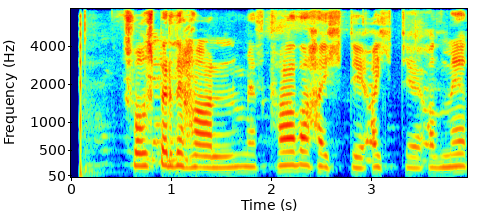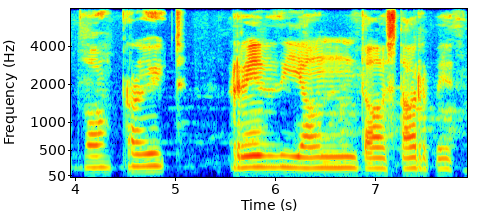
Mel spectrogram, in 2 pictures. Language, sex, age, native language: Icelandic, male, 13, Icelandic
